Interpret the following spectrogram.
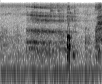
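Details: Child's drawn-out, buzzy belch about a second long during a family burping contest between kids and their father; normal release of swallowed air, burping (eructation).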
